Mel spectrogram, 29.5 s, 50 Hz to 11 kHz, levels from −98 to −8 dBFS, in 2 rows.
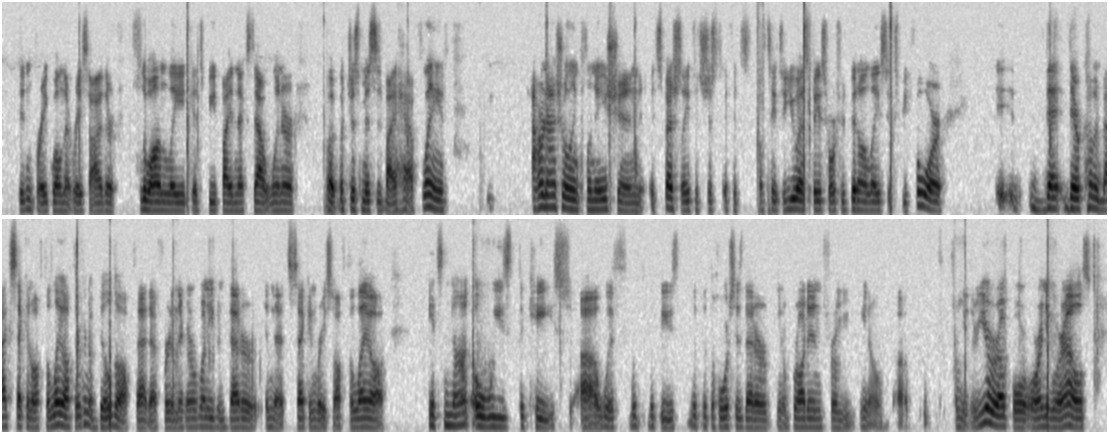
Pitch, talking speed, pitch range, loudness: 140 Hz, 220 wpm, 130-155 Hz, -23 LUFS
